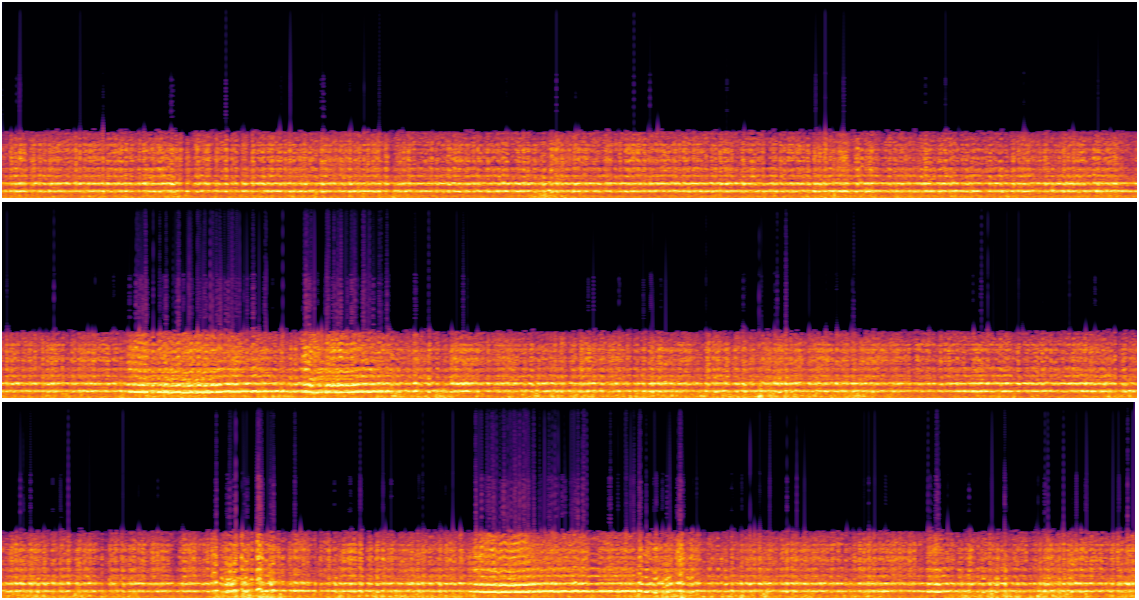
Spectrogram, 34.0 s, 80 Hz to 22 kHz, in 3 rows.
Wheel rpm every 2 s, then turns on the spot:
230, 230, 230, 230, 240, 230, 220, 220, 230, 240, 230, 230, 240, 230, 230, 230, 230.
none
